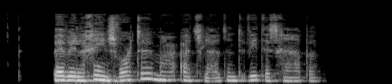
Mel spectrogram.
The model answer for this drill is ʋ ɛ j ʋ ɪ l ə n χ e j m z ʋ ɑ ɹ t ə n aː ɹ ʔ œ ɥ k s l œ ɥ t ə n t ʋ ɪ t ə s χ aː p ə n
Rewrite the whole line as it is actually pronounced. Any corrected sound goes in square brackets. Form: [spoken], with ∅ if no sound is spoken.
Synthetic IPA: ʋ ɛ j ʋ ɪ l ə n χ e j [n] z ʋ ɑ ɹ t ə [m] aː ɹ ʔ œ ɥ [t] s l œ ɥ t ə n t ʋ ɪ t ə s χ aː p ə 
